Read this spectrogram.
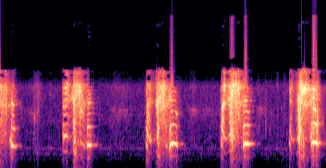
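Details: Sneezing fit that started slowly, with stifled sneezes intensifying nasal tickling until the sneezing became rapid and breathtaking: five forceful sneezes in quick succession, each with a sharp intake before it.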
